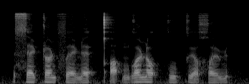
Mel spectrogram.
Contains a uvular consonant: yes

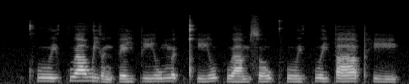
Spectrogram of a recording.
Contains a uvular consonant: no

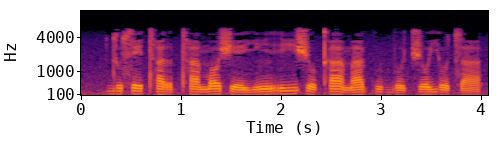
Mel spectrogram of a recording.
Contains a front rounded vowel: no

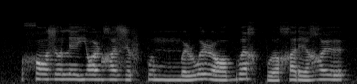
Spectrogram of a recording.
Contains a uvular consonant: yes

